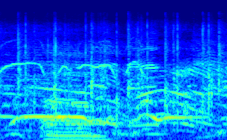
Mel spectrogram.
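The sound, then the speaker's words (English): A short burst of crowd applause, with loud cheering and whooping voices layered over scattered clapping, sustained at a steady, lively level throughout. “And I feel like we should applaud those people. We should applaud those people.”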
